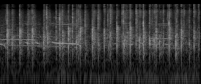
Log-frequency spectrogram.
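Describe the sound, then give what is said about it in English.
A crowd gives a round of applause to parents, family, friends, teachers, coaches, mentors, counselors, administrators and other support staff, with dense, rapid clapping that holds steady at a fairly loud level for several seconds, with a few cheers and voices mixed in. “With that being said, I ask you to give your parents, family, friends, teachers, coaches, mentors, counselors, administrators, and other support staff a round of applause.”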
